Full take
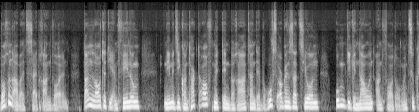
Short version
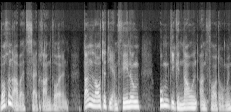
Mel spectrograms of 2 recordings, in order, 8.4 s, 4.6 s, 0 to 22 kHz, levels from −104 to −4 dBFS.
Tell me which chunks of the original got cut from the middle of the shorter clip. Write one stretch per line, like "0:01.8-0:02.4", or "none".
0:03.0-0:06.5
